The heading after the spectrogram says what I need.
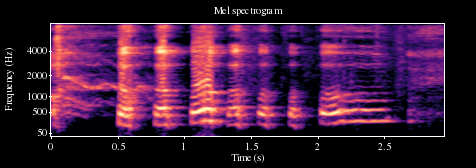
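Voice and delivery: high, loud burst of laughter; real delighted laugh, pitched high. Real, not acted. Reader reacting to a love scene, laughing.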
